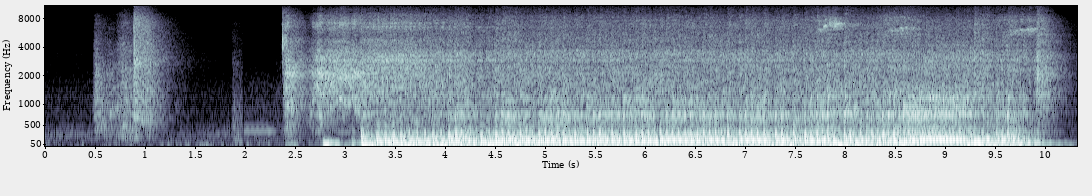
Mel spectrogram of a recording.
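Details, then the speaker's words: Yamaha YFZ450 first start after rebuild, fuel line cleared with compressed air: brief cranking, then catches into steady, even thumping idle; running well, carburetor needs fine tuning. "well you have it guys she's running good i gotta fine tune it i don't think the carburetor is 100 on this thing"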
